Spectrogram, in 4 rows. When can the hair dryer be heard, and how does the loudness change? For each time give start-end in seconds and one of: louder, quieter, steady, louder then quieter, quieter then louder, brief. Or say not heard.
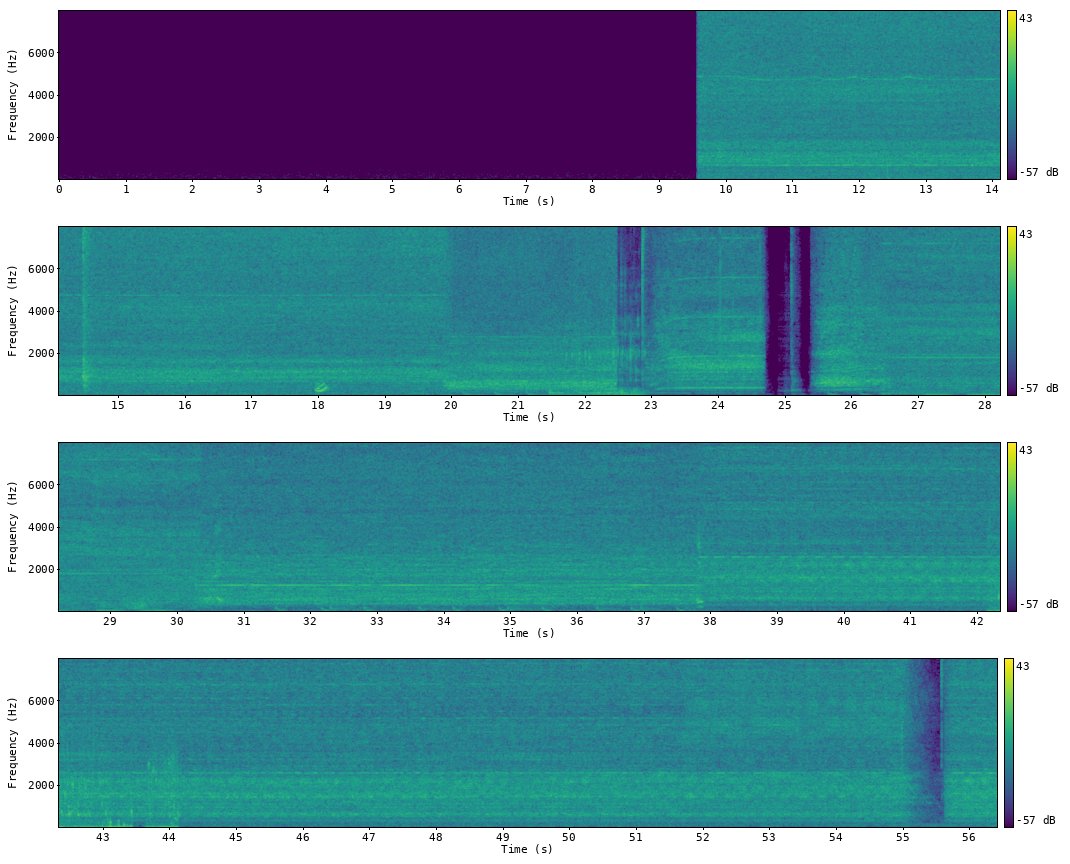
9.6-56.3 steady.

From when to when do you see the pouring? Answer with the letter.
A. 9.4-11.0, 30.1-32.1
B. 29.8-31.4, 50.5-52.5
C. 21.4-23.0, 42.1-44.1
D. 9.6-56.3
C.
